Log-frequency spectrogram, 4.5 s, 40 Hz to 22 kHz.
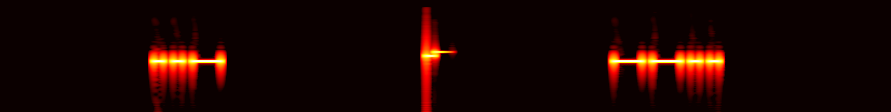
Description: Morse code, heard as a keyed tone, about 25 wpm, 700 Hz. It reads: U Z
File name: Single-Letter-Number-25wpm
